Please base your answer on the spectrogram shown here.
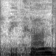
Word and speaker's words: pecan: So you can see those pecans a little bit better. And that's the way we pronounce them here.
